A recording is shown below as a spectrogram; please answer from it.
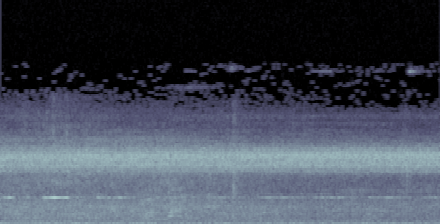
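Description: A steady low hum with a hiss of outdoor background noise, and faint short high-pitched beeps coming and going.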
